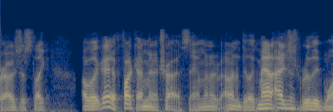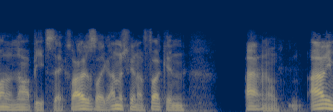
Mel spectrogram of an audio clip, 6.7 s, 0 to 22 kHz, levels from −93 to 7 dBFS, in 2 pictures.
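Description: A speech clip carried over AMR wideband (HD Voice), with the light coding character of a rate near 16 kbit/s. There is one case of lost AMR speech frames, from 3.76 to 3.80 s, just after "want to not be". The sound briefly dips or wavers there. The decoder had no valid data for that moment. It repeated its last pitch and vocal tract settings at lower gain. The short gap fits a single lost 20 ms frame.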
